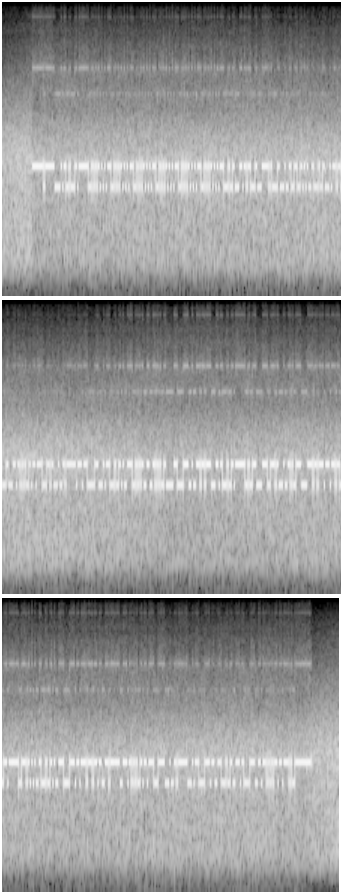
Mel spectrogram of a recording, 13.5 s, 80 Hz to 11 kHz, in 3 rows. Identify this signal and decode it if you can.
RTTY (50 baud, 450 Hz shift), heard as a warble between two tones, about 1650 Hz centre, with radio static. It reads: RYRYRYRYRYRY NAME IS HANS, QTH BRISTOL, LOC BO12CS BO12CS. HOW COPY?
